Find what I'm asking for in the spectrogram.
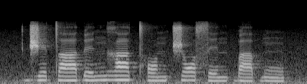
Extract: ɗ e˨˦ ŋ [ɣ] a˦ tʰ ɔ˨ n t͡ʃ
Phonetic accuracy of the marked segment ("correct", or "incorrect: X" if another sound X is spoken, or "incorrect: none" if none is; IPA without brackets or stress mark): correct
